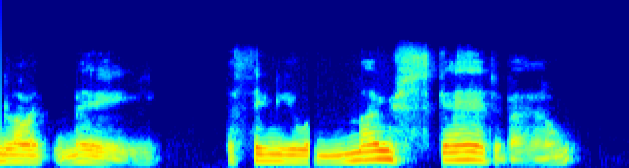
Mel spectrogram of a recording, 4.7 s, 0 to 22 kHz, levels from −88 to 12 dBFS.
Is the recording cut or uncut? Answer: cut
